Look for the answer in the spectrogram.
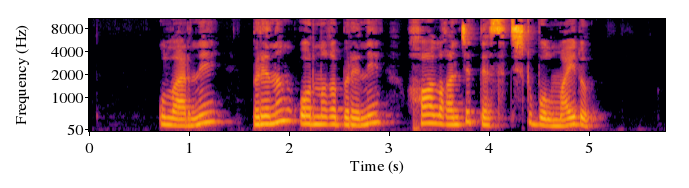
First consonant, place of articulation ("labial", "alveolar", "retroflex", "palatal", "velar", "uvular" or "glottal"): alveolar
